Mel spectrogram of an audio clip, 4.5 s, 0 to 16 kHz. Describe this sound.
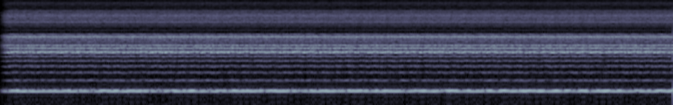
These were made for the upcoming Voyagers sequel due out in 2034.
